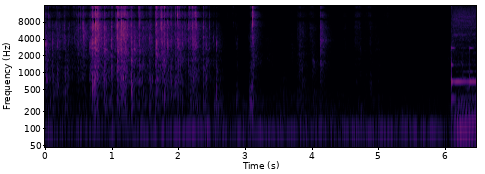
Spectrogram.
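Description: Foil wrapper of a Pokémon booster pack crinkling as it is pulled open, followed by softer rustling and clicks of cards being handled. Background music with mallet tones starts suddenly near the end.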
